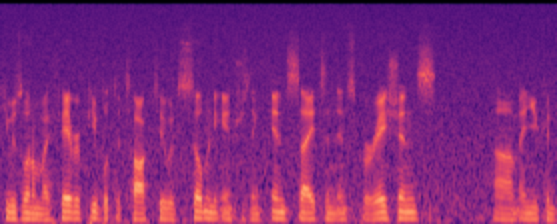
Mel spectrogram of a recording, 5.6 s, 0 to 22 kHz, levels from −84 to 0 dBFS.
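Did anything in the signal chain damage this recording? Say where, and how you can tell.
No, nothing in the chain has hurt this speech, and the room noise sitting about 15 dB under the voice is just the space the microphone was in.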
